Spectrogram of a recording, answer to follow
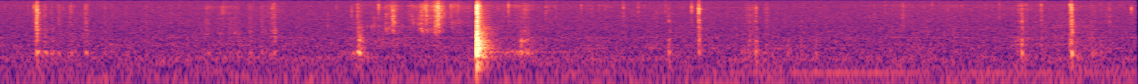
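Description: Light, scattered clicks and taps of a soldering iron tip and a small plastic device being handled on a desk during soldering, with one sharp knock about three and a half seconds in as the device is turned and stood on its edge.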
